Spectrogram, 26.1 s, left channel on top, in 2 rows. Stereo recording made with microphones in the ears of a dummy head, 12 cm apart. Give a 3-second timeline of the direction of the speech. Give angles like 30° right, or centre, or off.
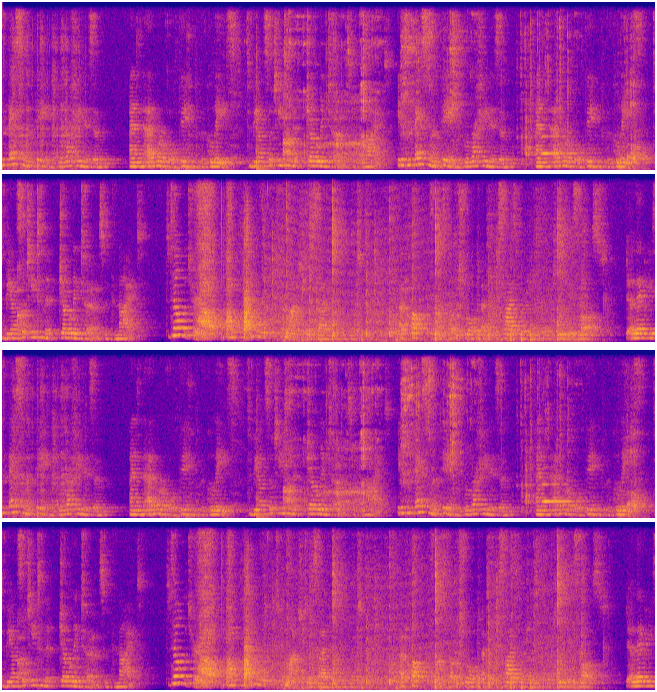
40° left, 40° left, 40° left, 40° left, 30° left, 10° left, centre, 30° left, 40° left.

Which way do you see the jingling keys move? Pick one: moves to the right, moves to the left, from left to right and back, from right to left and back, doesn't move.
from left to right and back.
